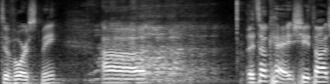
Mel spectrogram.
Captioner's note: laughter; crowd gasps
